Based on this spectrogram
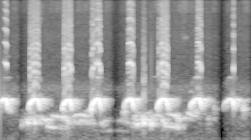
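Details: Indoor cooing from Rajgolla and fancy pigeons housed with their chicks on a Gazipur, Bangladesh farm: steady back-to-back rolling coo notes, roughly three per second, layered over softer, deeper gurgles.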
